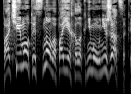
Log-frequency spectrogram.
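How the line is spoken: Shouted. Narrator (Russian): крикнула дочь

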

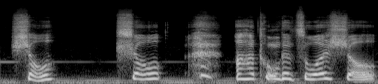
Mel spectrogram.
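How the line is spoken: Sudden crying. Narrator (Chinese): 忽然阿丁哭道

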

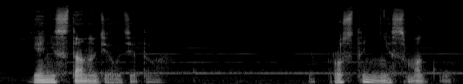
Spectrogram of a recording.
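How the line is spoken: Near whisper. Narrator (Russian): сказал он почти шепотом

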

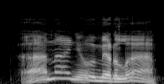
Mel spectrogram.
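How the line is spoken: Wheezing rasp. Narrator (Russian): просипел он

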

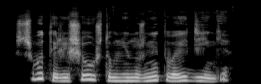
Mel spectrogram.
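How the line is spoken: Calm, contemptuous question. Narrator (Russian): спокойно спросил Михаил, но с таким презрением

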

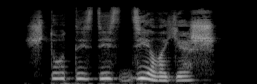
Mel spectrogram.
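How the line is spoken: Struggling hiss. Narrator (Russian): прошипела Рейна, пытаясь вырваться из его захвата

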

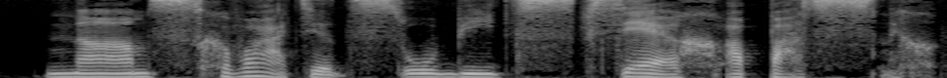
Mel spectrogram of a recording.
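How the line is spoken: Hissing creatures. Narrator (Russian): шипели сомнарисы

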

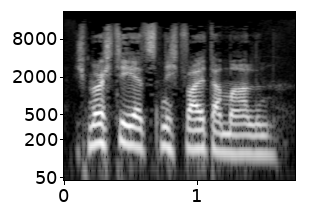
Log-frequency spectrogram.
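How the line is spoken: Plain. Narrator (German): sagte er

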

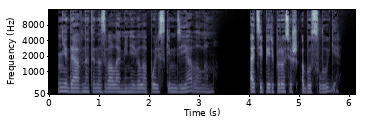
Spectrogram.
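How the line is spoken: Very quiet. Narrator (Russian): Знакомый голос звучал тихо-тихо

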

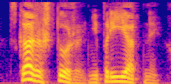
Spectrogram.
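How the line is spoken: Scoffing. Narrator (Russian): хмыкнул Юрка

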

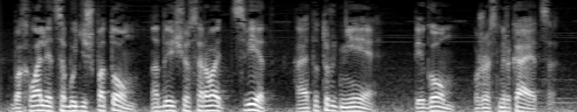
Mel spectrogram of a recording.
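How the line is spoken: Sudden angry interruption. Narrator (Russian): Мрак внезапно прервал злым голосом

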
